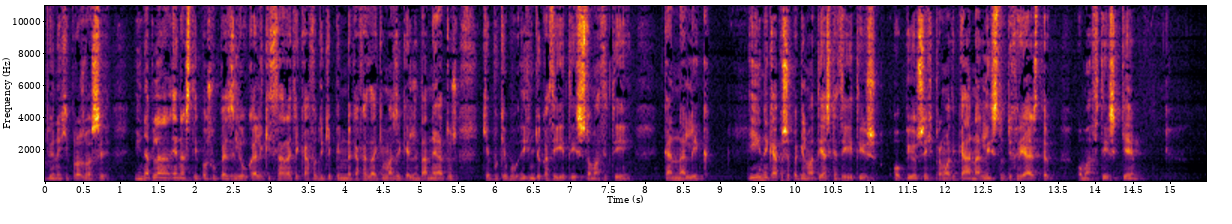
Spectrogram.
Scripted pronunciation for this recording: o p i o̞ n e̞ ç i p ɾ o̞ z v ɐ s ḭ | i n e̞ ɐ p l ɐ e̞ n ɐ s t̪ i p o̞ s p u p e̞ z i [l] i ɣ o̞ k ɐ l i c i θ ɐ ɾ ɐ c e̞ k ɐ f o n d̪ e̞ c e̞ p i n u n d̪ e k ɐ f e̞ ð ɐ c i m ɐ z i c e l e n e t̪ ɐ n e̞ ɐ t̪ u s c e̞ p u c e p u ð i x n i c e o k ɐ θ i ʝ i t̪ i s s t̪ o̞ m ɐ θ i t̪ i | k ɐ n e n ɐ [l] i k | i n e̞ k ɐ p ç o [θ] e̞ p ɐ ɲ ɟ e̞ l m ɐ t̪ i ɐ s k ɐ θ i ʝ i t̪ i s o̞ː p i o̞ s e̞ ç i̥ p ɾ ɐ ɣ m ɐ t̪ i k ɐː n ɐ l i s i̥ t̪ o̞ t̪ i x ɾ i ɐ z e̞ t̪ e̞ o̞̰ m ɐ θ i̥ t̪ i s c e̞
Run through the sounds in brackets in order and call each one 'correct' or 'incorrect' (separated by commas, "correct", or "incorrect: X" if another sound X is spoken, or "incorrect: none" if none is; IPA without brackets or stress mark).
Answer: correct, correct, incorrect: s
